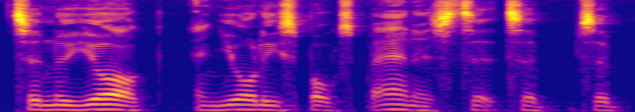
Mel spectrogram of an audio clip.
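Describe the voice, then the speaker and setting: A man's voice: mid-range voice, fairly even intonation, moderate pace, fairly bright tone. A man co-hosting a podcast, easygoing, chatting casually with the guest. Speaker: podcast co-host. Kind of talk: casual chat.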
